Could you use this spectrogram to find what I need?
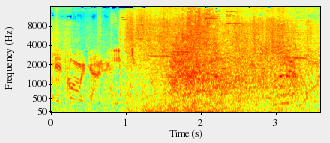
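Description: A gun fires a loud energy blast.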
